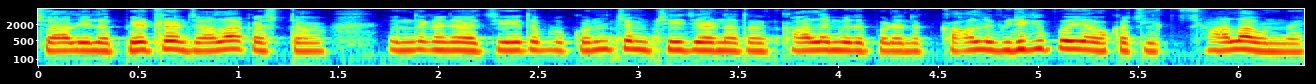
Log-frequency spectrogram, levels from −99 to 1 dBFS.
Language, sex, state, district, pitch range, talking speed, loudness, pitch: Telugu, male, Andhra Pradesh, Sri Satya Sai, 205-225 Hz, 190 wpm, -16 LUFS, 215 Hz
